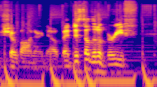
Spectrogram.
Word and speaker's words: Chauvin Arnoux: Chauvin Arnoux, yes. Chauvin. Yes, so, I was close. Yeah. Now, we'll never be able to pronounce it with its true French flair.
